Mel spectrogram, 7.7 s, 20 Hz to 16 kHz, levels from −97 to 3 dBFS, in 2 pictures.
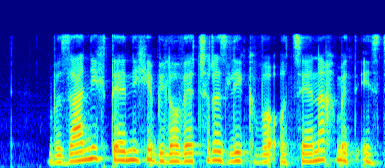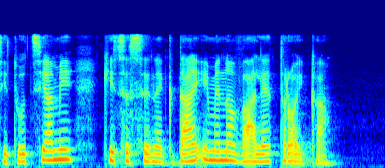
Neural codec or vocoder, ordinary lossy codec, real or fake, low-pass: none; none; real; 7.2 kHz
